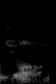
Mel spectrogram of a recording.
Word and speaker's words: Diop: Ele é um filósofo eh senegalês, Diopa ou Diop, né? Fala português. Então, tradução, a pronúncia mais correta seria Diop.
